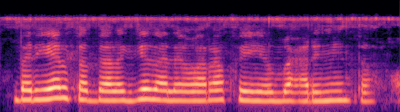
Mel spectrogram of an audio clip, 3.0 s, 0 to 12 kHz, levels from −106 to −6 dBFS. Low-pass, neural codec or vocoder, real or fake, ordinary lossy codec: 7.2 kHz; codec, 16 kHz, 4.8 kbps, FACodec; fake; Opus, 64 kbps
